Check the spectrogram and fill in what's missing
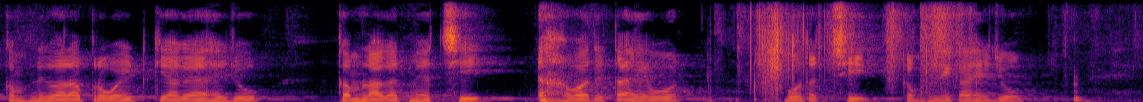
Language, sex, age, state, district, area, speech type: Hindi, male, 30-45, Madhya Pradesh, Ujjain, rural, spontaneous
